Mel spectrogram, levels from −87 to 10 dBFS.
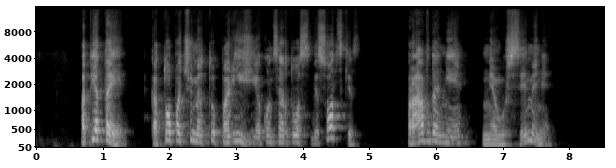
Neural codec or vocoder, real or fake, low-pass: vocoder, 44.1 kHz, 128 mel bands, Pupu-Vocoder; fake; 14.4 kHz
